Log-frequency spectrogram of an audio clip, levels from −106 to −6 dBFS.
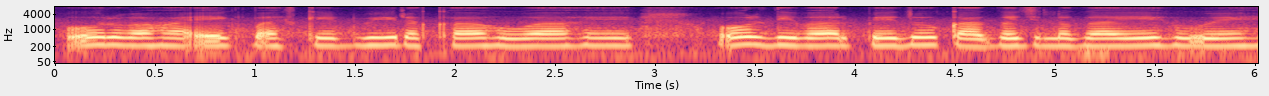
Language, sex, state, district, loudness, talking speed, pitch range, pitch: Hindi, female, Gujarat, Valsad, -13 LUFS, 160 wpm, 215-225 Hz, 220 Hz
